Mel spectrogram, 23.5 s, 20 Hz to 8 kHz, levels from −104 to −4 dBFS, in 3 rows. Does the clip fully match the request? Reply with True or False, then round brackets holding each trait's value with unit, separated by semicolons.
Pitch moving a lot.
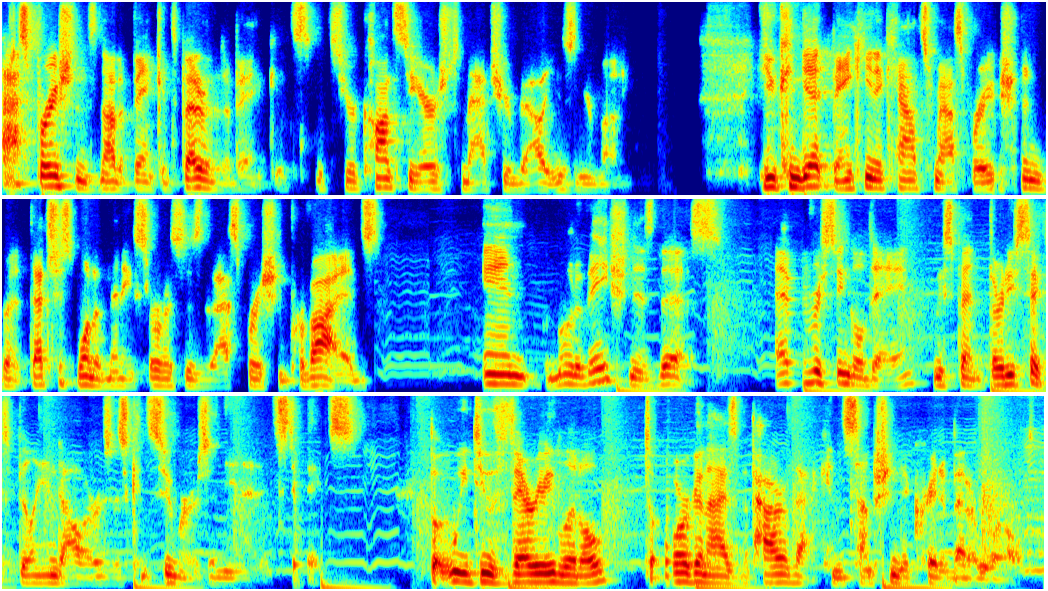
True (6.2 semitones)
